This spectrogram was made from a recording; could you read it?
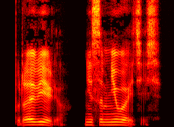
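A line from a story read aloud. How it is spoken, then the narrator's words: Gloomy man's reply. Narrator (Russian): отзывается мужчина мрачно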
